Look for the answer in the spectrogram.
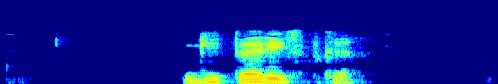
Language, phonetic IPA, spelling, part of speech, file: Russian, [ɡʲɪtɐˈrʲistkə], гитаристка, noun, Ru-гитаристка.ogg
- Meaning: female equivalent of гитари́ст (gitaríst): female guitarist (girl playing or performing on the guitar)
